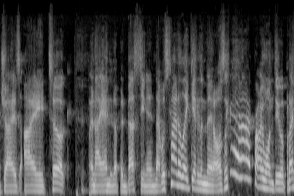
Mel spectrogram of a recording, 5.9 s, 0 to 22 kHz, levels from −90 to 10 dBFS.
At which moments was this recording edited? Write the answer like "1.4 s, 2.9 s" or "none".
1.8 s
